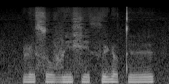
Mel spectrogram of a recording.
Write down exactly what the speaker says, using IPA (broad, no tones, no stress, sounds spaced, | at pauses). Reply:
ɭ ɘ s o v e x e θ ɨ ɳ ɤ t̪ ø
